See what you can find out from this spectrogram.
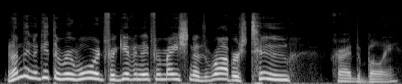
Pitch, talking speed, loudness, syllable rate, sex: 215 Hz, 255 wpm, -15 LUFS, 6.7 syllables/s, male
